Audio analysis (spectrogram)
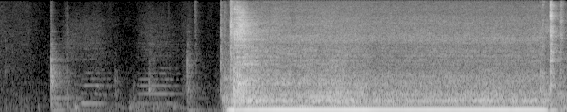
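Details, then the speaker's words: Old Whirlpool Thin Twin washer dryer after a bushing/mount repair, on spin cycle: steady low hum comes up quickly and holds even with no knocking or scraping; drum runs slightly off center but spins properly. "seems to work. So I think we got everything working well enough. See, it's a little off center, but it's good enough for our needs."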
